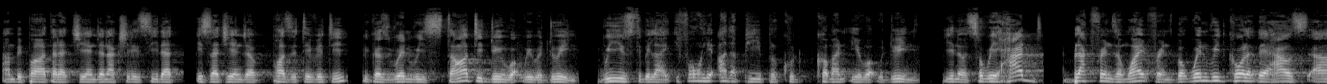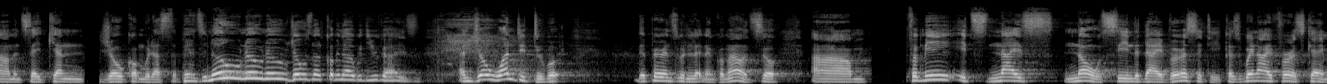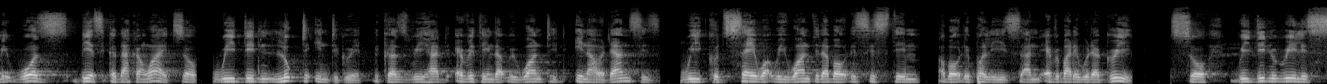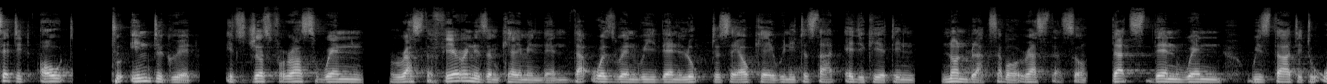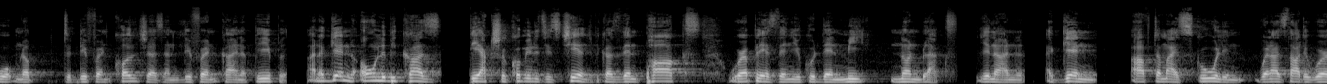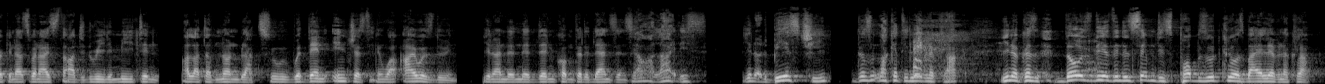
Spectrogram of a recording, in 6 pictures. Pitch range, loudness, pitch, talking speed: 120-150 Hz, -22 LUFS, 130 Hz, 215 wpm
